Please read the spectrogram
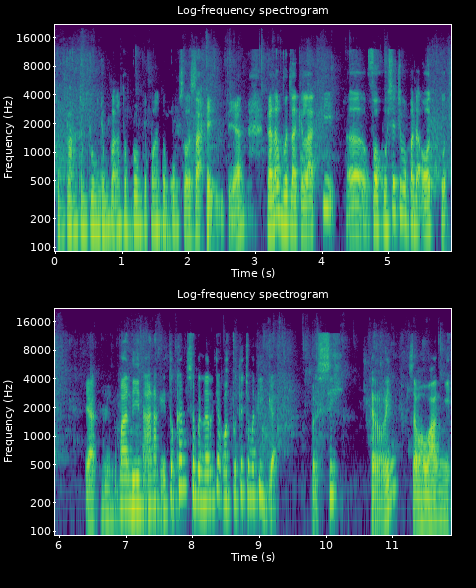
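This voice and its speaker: Animated man coaching on parenting. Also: on the high side, moderate pace, gravelly, slight background noise. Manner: animated, acts out quoted wives with a raised voice. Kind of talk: casual talk to camera.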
